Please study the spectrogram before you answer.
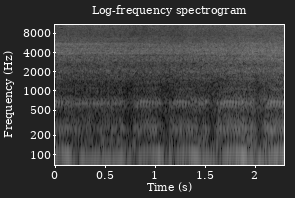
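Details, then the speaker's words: DIY 12 volt soft wash setup, entry-level pump on marine battery, first spray test: low motor drone swelling and sagging about twice a second; pump surging, owner unsure if normal or a leak in the system. "you hear that Wow I don't know if that's normal I guess we're gonna figure that out"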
